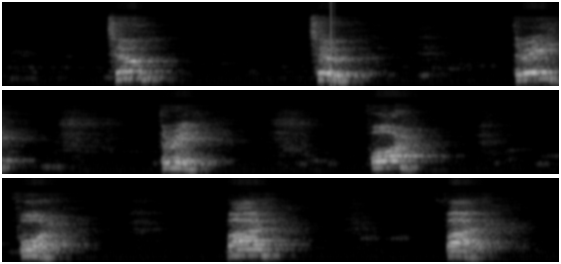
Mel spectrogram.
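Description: A man counts out loud close by in short, even bursts.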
